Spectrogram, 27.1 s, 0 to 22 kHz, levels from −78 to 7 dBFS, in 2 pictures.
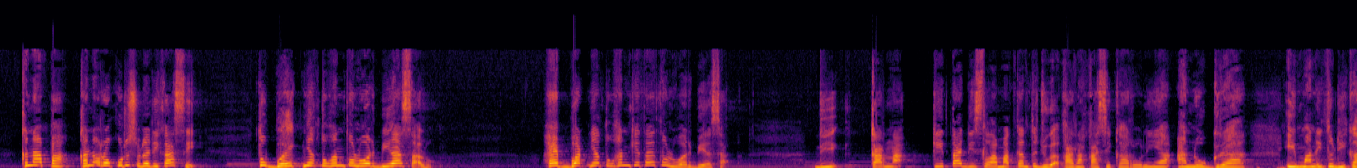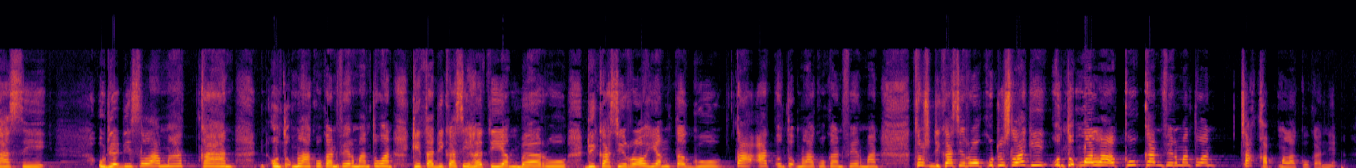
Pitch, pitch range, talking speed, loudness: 310 Hz, 280-360 Hz, 135 wpm, -14 LUFS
